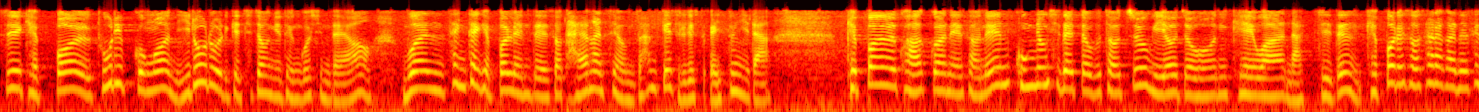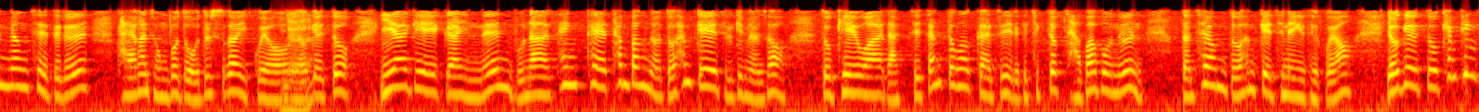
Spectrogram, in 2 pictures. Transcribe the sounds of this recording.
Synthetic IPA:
t͡ɕ͈ike̞p͈ʌɭtoɾip̚k͈oŋwʌniɾoɾoiɾʌkʰe̞t͡ɕid͡ʑʌŋidwe̞nɡʌɕʰinde̞jomuansʰe̞ŋtʰe̞ke̞p͈ʌɭːe̞ndɯe̞sʰʌtajaŋɦant͡ɕʰejʌŋdohamk͈e̞tɯɭɡeɭs͈uɡais͈ɯmɲida | ke̞p͈ʌɭkwaak̚k͈wane̞sʰʌnɯnkoŋɲʌŋɕʰide̞t͈ʌbutʰʌt͡ɕ͈uɡiʌd͡ʑʌonke̞wanak̚t͡ɕ͈idɯŋke̞p͈ʌɾe̞s̬ʰʌsʰaɾaɡanɯnsʰe̞ŋmjʌŋt͡ɕʰe̞dɯɾɯ | tajaŋɦant͡ɕʌŋbodoʌdɯɭs͈uɡait̚k͈ojojʌɡiet͈o | ijaɡieɡainːɯnmunasʰe̞ŋtʰe̞tʰambaŋɲʌdoɦamk͈e̞t͡ɕɯɭɡimjʌnsʰʌ | t͈oke̞wanak̚t͡ɕ͈it͡ɕ͈aŋt͈oŋʌk͈ad͡ʑiːɾʌkʰe̞t͡ɕik̚t͡ɕ͈ʌp̚t͡ɕ͈ababonɯn | ʌt͈ʌnt͡ɕʰe̞ʌmdoɦamk͈e̞t͡ɕinɦe̞ŋidwe̞ɡojojʌɡiet͈okʰe̞mpʰiŋ

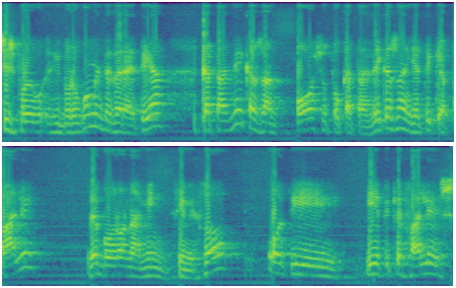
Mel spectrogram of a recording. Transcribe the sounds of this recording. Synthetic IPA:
sispoibɾojɣume̞nit̪eðeɾɐt̪iɐ | kɐt̪ɐðikɐzɐn | o̞sot̪okɐt̪ɐðikɐzɐnʝɐt̪ice̞pɐli | ðe̞bo̞ɾo̞nɐminθimiθo̞ | o̞t̪iː | e̞pice̞fɐlis

